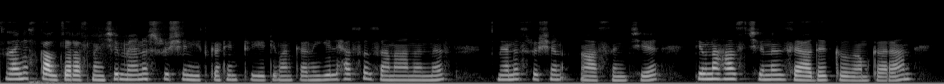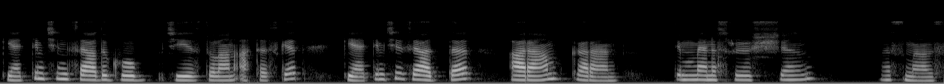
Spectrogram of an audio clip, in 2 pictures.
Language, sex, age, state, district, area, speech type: Kashmiri, female, 30-45, Jammu and Kashmir, Anantnag, rural, spontaneous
